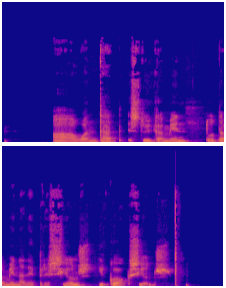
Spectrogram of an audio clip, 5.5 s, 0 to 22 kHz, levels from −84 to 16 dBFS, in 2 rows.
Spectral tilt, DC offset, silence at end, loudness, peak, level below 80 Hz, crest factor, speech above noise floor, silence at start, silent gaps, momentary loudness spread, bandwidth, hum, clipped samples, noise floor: -4 dB/octave; under 0.1%; 0.45 s; -24 LUFS; 0 dBFS; -64 dBFS; 26 dB; 55 dB; 0.05 s; none; 8 LU; 16.5 kHz; none; under 0.1%; -79 dBFS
